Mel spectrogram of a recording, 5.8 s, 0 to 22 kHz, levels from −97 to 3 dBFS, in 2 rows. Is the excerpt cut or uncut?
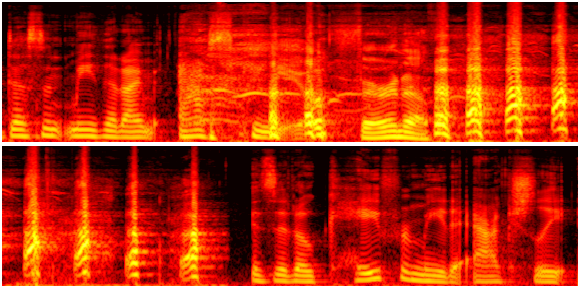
cut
